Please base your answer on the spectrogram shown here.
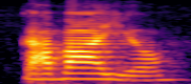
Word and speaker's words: caballo: The second rule says words ending in a consonant that is not N or S have the stress on the last syllable.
